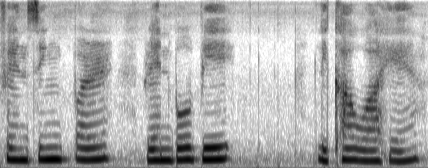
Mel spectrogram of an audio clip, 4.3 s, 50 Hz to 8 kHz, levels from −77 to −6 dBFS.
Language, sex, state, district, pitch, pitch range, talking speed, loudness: Hindi, female, Arunachal Pradesh, Papum Pare, 205 Hz, 195-210 Hz, 100 wpm, -13 LUFS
